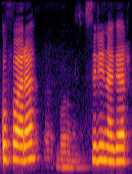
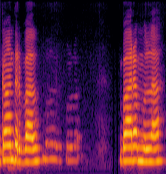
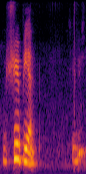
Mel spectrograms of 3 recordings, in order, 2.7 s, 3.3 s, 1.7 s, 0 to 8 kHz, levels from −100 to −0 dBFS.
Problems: background sounds at intervals, continuous background conversations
